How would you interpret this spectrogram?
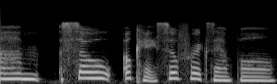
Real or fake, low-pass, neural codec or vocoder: real; 7.2 kHz; none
